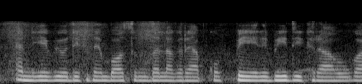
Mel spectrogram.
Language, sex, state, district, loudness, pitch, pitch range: Hindi, female, Uttar Pradesh, Muzaffarnagar, -22 LUFS, 185 Hz, 180-190 Hz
